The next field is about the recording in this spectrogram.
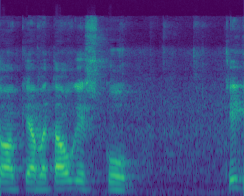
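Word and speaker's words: Skopje: तो आप क्या बताओगे स्कोप ठीक है स्कोप या कई लोग स्कोप ज बोल देते हैं इसको हालांकि जे साइलेंट रहता है तो स्कोप बोल सकते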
